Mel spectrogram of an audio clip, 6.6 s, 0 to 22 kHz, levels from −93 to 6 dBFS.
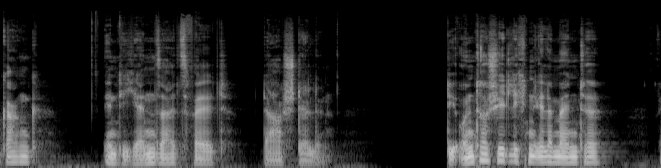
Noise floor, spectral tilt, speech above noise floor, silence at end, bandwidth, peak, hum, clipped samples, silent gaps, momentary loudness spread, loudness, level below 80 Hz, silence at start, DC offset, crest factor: -65 dBFS; -5.5 dB/octave; 42 dB; 0.6 s; 15 kHz; -4 dBFS; none; under 0.1%; 3.95-4.46 s; 15 LU; -24 LUFS; -44 dBFS; 0.05 s; under 0.1%; 20 dB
